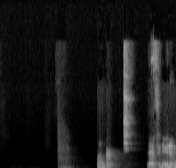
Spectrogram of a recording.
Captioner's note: gavel bangs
